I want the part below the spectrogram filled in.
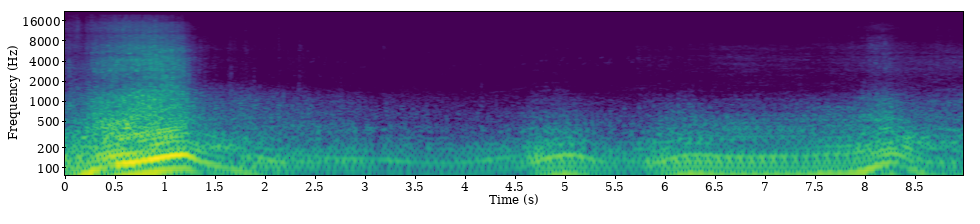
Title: Don’t pay attention to the bad exhaust leak it’s fixed now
